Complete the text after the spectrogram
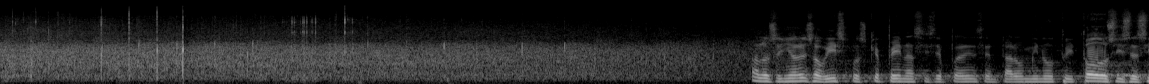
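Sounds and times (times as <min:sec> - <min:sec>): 
audience applauding: 0:00.0 - 0:07.6
speech: 0:07.5 - 0:11.4.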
